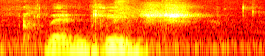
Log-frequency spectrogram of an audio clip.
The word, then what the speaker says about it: Clynelish: It's spelled C-L-Y-N-E-L-I-S-H. Looks like Glenlish, but they said Glenlish, so we'll go with that.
